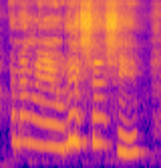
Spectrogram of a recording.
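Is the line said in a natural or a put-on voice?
put-on. It is said in a put-on character voice.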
